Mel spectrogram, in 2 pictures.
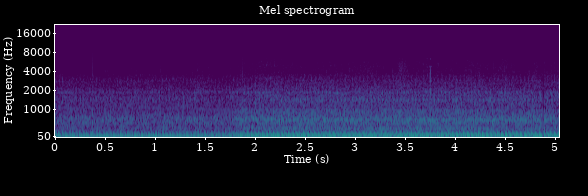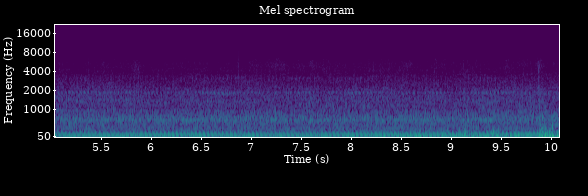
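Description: Small Honda scooter engine running steadily at low throttle as the scooter is walked along under its own power, the motor assisting the push; it gets a little louder about two seconds in.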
